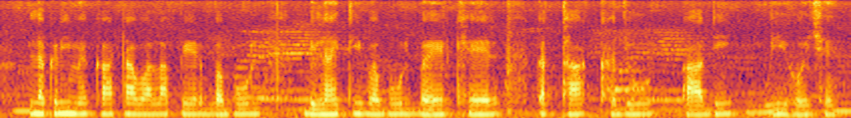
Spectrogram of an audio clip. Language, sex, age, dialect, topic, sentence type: Maithili, female, 18-24, Angika, agriculture, statement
